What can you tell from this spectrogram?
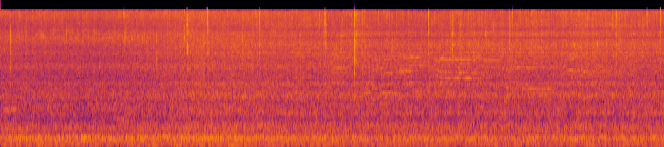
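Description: A steady low mechanical hum with faint, scattered high ticks.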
